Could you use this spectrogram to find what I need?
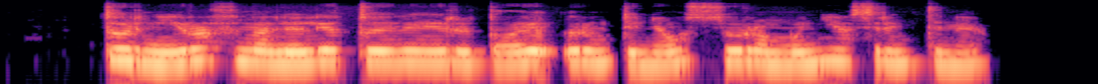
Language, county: Lithuanian, Alytus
